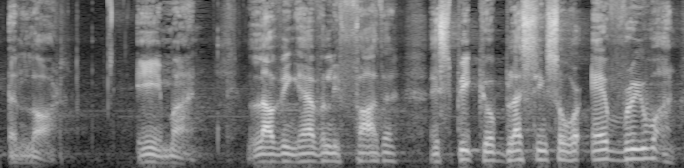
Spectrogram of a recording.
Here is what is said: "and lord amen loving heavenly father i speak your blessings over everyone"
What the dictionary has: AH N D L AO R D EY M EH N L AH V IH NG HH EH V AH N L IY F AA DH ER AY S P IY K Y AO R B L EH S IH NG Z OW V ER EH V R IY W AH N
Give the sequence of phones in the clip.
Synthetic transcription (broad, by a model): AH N L AO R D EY M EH N L AH V IH NG HH EH V AH N L IY F AA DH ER AY S P IY K Y AO R B L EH S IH NG S OW V ER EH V R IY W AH N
